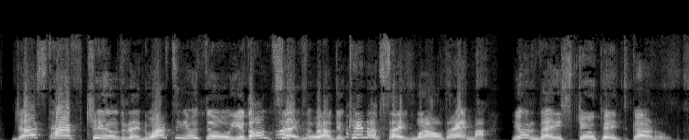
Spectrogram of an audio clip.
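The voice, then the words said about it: Weak put-on Greek Cypriot accent. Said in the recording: “that's not a very good Greek Cypriot accent”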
